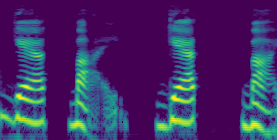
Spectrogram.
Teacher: O T aí do get, típico de consoante oclusiva. Não tem som, não fala get.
